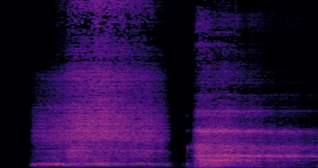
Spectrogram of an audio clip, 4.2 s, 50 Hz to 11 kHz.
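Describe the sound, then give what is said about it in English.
A slow, deep breath in followed by a long exhale, clear, each lasting about two seconds with a brief pause between them; no talking. “Now try taking 3 deep breaths just to let out any tension from the day.”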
